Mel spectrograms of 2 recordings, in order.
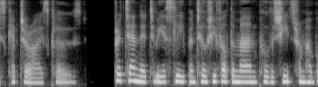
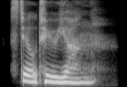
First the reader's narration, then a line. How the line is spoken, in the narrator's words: he sighed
